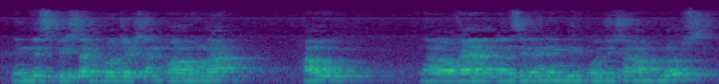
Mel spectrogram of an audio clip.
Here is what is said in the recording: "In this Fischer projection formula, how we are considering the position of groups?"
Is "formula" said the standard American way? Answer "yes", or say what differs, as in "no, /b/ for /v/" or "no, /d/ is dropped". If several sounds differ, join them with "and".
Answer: no, /n/ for /l/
